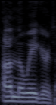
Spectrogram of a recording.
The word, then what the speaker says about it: Uyghur: of Miami did not know anything about the Uyghurs. You're on the Select Committee on Engagement with the Chinese Communist Party. Mm-hmm. You've had hearings on the Uyghurs.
